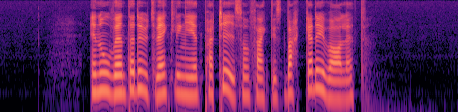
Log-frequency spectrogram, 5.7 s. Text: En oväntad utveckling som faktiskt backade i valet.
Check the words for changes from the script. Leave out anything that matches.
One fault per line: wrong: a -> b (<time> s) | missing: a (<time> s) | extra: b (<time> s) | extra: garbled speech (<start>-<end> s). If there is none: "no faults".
extra: i ett parti (2.3 s)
